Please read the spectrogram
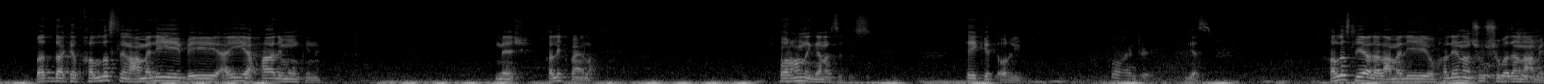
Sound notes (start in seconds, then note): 7.7 in English; 13.1 in Arabic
